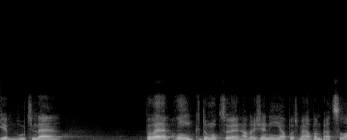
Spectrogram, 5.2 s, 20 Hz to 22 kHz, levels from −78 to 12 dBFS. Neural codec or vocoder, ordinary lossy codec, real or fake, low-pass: codec, 16 kHz, 0.5 kbps, FunCodec, trained on LibriTTS, 25 frames a second; Opus, 24 kbps; fake; 7.2 kHz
